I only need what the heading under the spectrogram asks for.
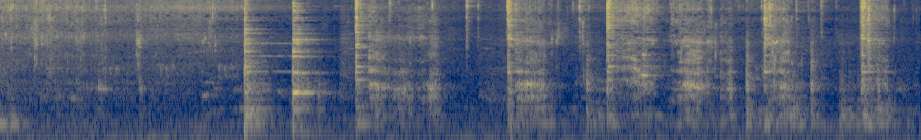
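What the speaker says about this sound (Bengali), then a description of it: "এবার জল দিয়ে দিব।" Water poured into a pan of fish curry with drumsticks and potatoes, a splashing, trickling pour broken into several bursts, close and fairly loud, with no talk.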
